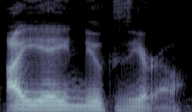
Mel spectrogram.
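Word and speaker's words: IEANUC00: iea nuc 0 member usually pronounced iea nuke 0.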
